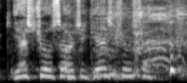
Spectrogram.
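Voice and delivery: high-pitched imitation of recruits; mock obedient privates. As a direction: answer like cowed trainees, high and quick. Privates answering the sergeant, acted.

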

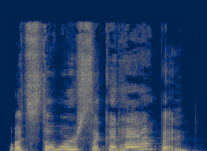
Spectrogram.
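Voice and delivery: high and upbeat, eager to try; bright curious lilt; hopeful question. Shown as a demonstration. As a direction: toss it off with optimism. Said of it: "You can even tell the tone".

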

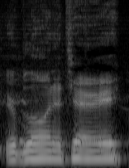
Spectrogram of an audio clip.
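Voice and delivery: laughing in character. Acted. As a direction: try to deliver it while cracking up. Game master cracking up in character.

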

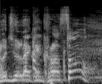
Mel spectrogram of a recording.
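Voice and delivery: a put-on French accent through laughter; laughing French accent; mock French accent. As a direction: play a laughing French waiter. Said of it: "in a French accent".

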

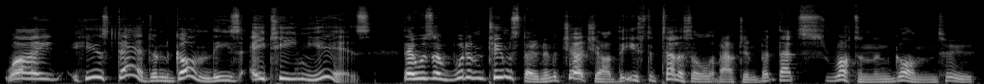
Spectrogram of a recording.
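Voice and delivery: put-on high, reedy old voice sinking at the end; thin, piping old man. A narrator's reading. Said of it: "an old man replied in a thin, piping voice".

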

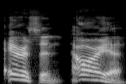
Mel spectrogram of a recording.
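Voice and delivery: cheery greeting. Retold or imitated. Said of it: "he just goes".

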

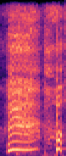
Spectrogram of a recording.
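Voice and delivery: high, loud burst of laughter. Real, not acted. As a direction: crack up laughing. Laughing at the spokesperson joke.

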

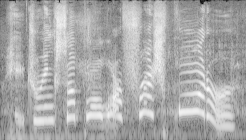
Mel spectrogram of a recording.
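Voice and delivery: very high, slow salamander; slow squeaky salamander complaint. A narrator's reading. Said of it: "said a salamander".

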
